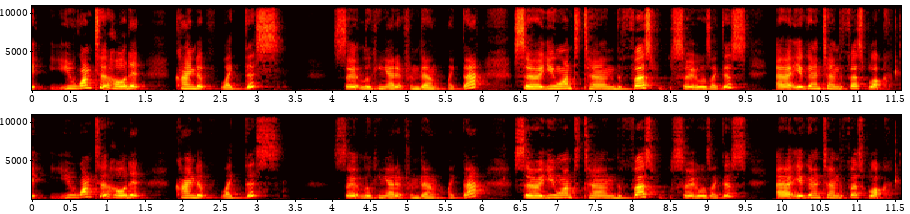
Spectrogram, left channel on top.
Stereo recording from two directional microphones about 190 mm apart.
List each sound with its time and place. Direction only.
0.0 s a sound: 35° left (ahead or behind)
0.9 s a woman's voice: 35° left (ahead or behind)
4.2 s a woman's voice: 35° left (ahead or behind)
